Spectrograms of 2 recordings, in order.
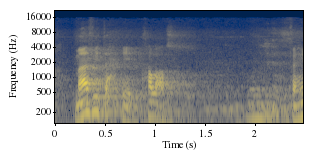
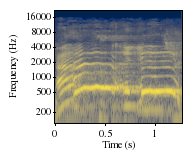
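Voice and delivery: surprised exclamation; 5 dB louder, much slower than usual. Real, not acted. Teacher exclaims at student.

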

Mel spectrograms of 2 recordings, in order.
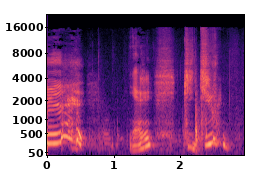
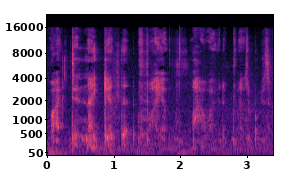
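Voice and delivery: whispered regret; 18 dB quieter than usual. Acted. Muttering to self.

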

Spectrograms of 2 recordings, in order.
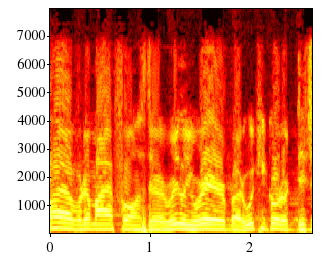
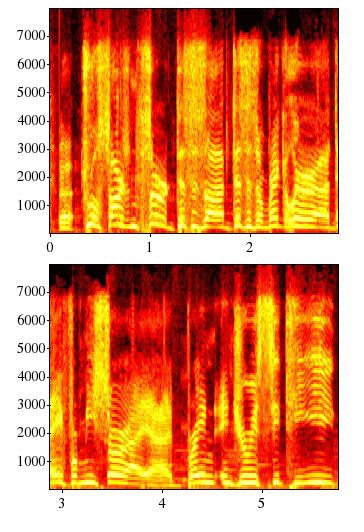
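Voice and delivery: higher, dim-witted private answering his sergeant; eager soldier; 5 semitones higher than usual. Acted. Soldier with brain injury answers his drill sergeant, eager and higher. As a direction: play a dopey recruit reporting for duty.

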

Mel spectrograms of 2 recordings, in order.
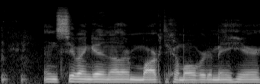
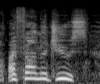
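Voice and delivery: excited; 12 semitones higher, 5 dB louder than usual. Real, not acted. Repeats line, second slower.

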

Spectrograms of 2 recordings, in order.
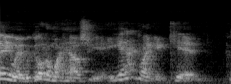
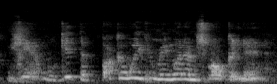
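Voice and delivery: ordinary talk

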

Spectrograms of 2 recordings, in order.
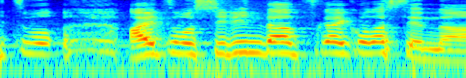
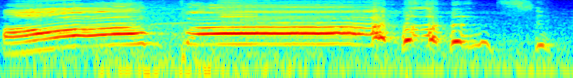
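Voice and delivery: long drawn-out battle cry; screaming attack name; 10 semitones higher, 14 dB louder, much slower than usual. Acted. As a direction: scream the move name slowly.

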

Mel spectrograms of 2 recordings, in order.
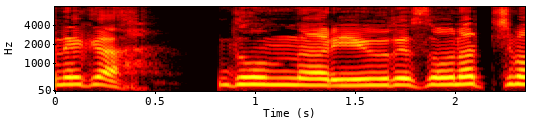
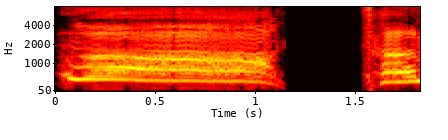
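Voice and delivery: long high drawn-out knockout scream; defeat scream; 8 semitones higher, much slower than usual. Acted. Fighter knocked out by the opponent, long falling scream. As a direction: cry out as you go down.

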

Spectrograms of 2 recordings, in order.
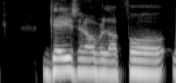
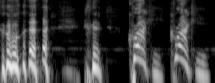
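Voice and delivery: high, fast Aussie showman voice; laughing through a bad Aussie accent; bad Australian accent; 8 semitones higher than usual. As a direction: ham up an Australian creature expert. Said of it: "I can't do any accents ever".

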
